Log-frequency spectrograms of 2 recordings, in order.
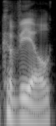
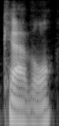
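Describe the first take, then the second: First: Cavill said as kuh-VEEL; alternate pronunciation. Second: Cavill said as KAV-ul; corrected pronunciation. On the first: Host trying out the actor's surname, Cavill as kuh-VEEL. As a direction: stress the second syllable of Cavill, with a long ee. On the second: Host correcting the actor's surname, Cavill as KAV-ul. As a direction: stress the first syllable of Cavill, with a short weak ending. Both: Shown as a demonstration.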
